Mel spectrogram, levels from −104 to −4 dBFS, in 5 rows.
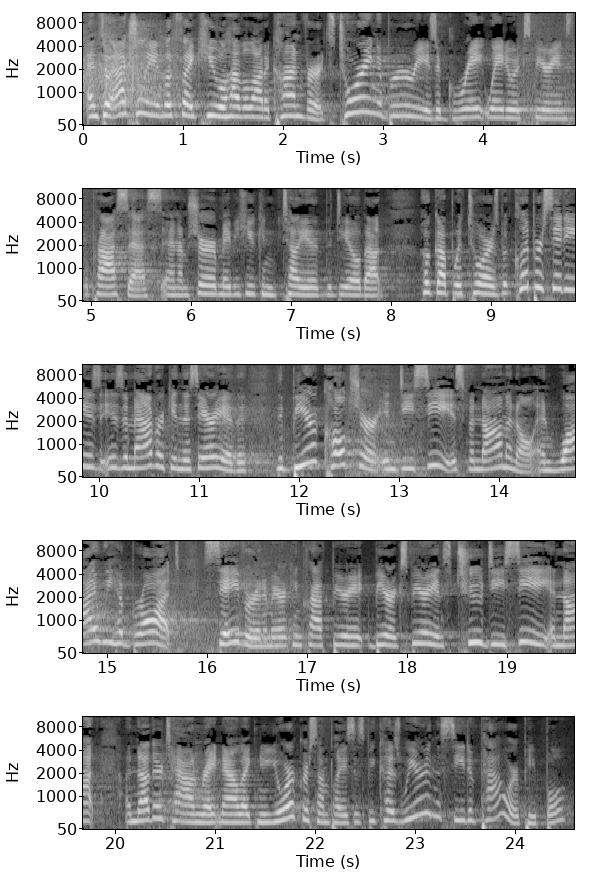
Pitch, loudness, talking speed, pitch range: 265 Hz, -24 LUFS, 225 wpm, 235-315 Hz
